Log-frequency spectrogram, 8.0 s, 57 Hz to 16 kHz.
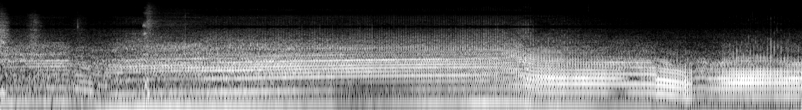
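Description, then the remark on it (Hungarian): A 1976 Norton Commando motorcycle engine runs loud with a steady throbbing drone, its pitch sagging and rising twice as the throttle is blipped near the end. No voices. “Motor. Ez egy 1976-os Norton Commando.”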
